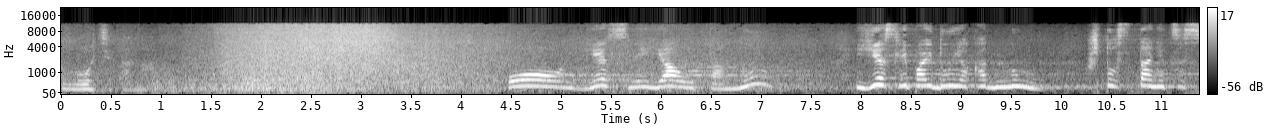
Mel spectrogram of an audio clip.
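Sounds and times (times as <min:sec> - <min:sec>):
speech: 0:00.2 - 0:01.4, 0:04.5 - 0:07.2, 0:08.0 - 0:11.3
stormy sea waves roaring: 0:00.4 - 0:08.4.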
